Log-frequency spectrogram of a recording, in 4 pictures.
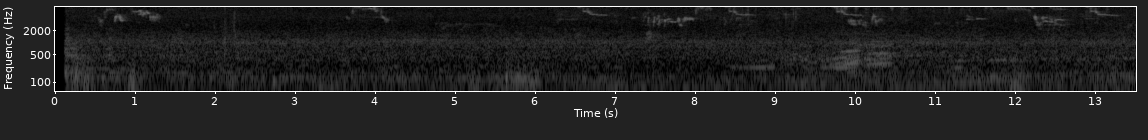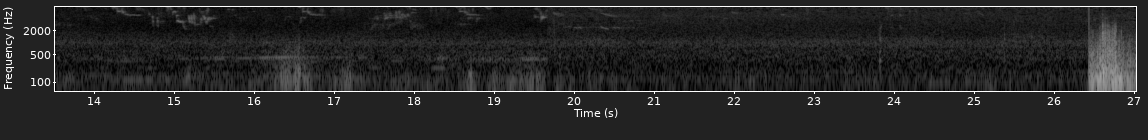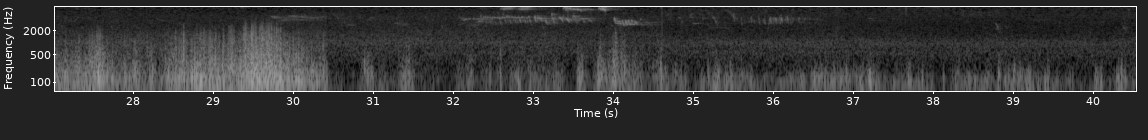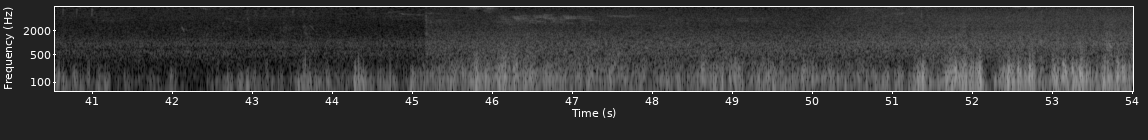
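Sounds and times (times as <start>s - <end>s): faint birds chirping: 0.2s - 54.0s
background hiss: 16.8s - 29.8s
wind on microphone: 26.4s - 54.0s.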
